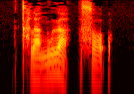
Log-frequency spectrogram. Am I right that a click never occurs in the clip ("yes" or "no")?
yes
